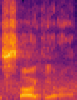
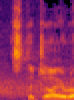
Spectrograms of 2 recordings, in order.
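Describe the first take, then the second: First: The name has a modern Greek pronunciation. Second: The name has an English pronunciation. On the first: "in modern Greek. You would pronounce it Stagira" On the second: "Stagira, I guess, in, in English"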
